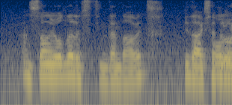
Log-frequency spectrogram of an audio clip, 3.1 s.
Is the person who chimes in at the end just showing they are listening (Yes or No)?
No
